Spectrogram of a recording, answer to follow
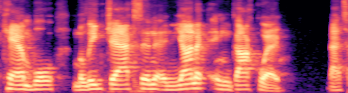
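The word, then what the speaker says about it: Ngakoue: Dante Fowler Kleist Campbell Malik Jackson and Yannick and gawk wag that's how you pronounce it you have four guys that are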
